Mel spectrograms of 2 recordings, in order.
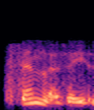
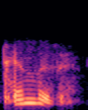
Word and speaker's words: Thin Lizzy: And I thought, right, Tin Lizzie, if we put an H in there, Thin Lizzie, the people in Dublin are st- still going to pronounce it Tin Lizzie. Yeah. And I would say, no, it isn't. It's thin.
